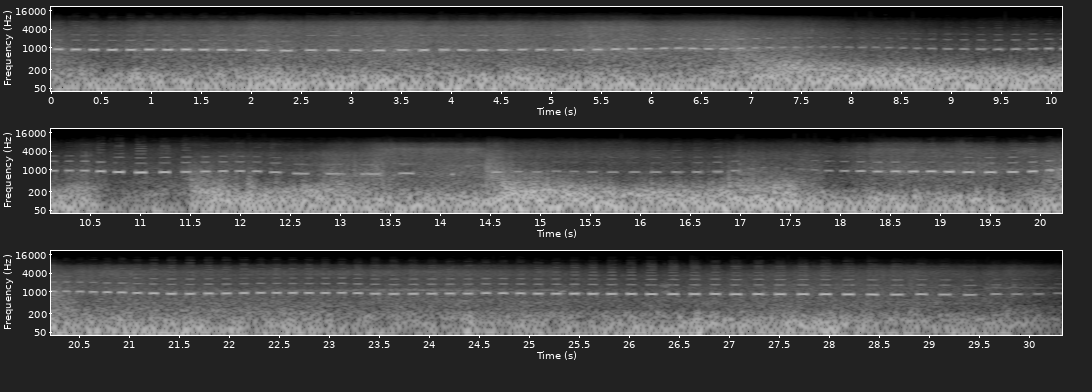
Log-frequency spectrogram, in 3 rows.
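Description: Paragliding variometer beeping quickly at about 1 kHz, its pitch rising and falling a little with the climb rate as the glider climbs in lift. Heavy wind noise on the microphone runs underneath and swells in a few gusts around the middle.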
